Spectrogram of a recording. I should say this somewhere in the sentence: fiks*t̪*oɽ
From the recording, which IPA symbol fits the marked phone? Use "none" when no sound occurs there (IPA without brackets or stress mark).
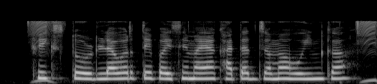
t̪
